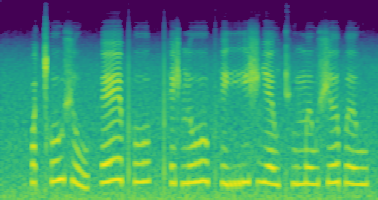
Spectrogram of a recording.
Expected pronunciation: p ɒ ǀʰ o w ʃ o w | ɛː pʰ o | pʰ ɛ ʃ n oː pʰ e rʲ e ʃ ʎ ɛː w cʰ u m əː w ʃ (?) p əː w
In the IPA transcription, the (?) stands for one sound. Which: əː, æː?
əː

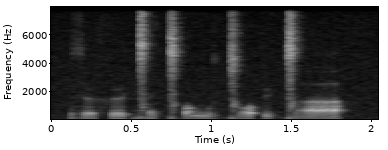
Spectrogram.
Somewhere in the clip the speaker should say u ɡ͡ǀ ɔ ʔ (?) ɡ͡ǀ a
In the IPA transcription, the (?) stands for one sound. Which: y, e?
y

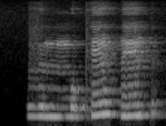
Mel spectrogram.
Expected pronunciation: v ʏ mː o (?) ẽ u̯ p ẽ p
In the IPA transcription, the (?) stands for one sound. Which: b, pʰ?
pʰ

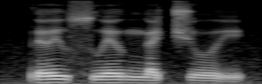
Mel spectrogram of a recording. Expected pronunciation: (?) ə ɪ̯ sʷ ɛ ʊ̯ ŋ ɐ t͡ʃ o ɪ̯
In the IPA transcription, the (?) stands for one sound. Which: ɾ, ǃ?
ɾ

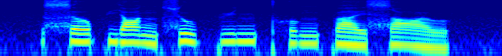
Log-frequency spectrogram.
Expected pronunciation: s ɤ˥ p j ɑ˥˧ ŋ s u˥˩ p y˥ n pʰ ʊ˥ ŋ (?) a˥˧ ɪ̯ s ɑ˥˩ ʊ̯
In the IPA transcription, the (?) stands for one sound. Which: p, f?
p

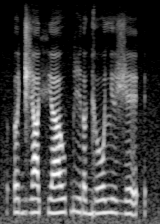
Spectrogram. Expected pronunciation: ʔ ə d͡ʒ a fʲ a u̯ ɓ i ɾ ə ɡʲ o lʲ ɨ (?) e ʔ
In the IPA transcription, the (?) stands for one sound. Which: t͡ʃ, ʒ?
ʒ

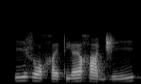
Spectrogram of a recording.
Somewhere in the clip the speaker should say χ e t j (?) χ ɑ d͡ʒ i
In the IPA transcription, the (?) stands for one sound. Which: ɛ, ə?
ɛ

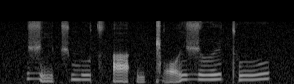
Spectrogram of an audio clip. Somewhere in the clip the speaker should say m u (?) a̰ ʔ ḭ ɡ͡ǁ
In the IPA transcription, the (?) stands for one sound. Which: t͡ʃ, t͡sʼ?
t͡sʼ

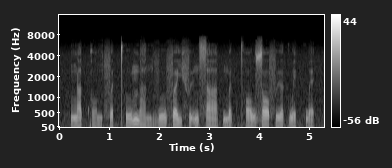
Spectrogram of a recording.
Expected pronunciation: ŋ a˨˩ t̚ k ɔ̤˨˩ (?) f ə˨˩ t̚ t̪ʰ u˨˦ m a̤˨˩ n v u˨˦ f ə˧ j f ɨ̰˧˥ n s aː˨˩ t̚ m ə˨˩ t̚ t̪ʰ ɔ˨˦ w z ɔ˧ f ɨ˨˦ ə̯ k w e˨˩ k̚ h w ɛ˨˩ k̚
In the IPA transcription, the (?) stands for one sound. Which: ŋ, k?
ŋ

